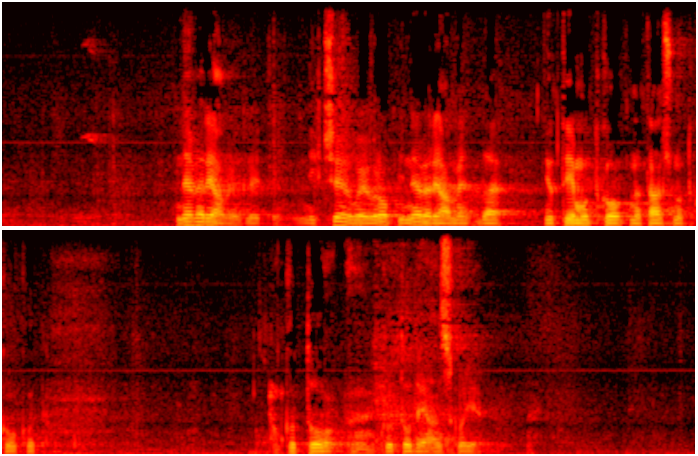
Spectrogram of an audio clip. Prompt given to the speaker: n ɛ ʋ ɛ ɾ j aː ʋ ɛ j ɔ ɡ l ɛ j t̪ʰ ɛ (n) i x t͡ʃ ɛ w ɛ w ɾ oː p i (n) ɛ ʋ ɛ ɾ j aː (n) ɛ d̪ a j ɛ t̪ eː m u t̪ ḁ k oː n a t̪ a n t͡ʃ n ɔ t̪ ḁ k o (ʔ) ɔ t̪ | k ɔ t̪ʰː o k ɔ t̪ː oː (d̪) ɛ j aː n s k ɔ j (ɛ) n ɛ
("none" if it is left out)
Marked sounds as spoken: n, n, m, k, d̪, ɛ

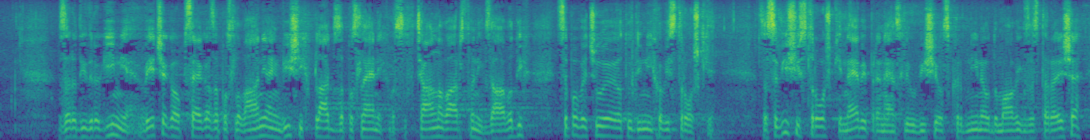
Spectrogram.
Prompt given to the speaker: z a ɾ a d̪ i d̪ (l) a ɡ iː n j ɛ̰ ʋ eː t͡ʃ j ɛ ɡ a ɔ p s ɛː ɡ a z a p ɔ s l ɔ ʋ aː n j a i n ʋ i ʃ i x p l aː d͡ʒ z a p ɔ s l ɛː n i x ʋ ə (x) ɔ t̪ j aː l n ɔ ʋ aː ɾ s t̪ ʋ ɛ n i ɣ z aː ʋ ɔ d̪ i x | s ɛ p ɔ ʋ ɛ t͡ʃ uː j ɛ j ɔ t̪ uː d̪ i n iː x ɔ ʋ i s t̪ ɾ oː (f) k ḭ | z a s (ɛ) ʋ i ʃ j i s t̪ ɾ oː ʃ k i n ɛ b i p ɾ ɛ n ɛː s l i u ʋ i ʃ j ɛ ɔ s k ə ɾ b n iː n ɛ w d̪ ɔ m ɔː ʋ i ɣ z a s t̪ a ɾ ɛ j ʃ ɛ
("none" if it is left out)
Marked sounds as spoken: ɾ, s, ʃ, ɛ

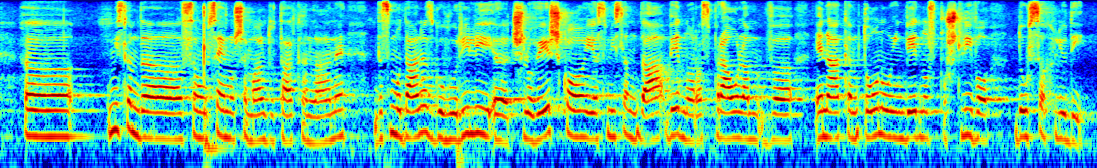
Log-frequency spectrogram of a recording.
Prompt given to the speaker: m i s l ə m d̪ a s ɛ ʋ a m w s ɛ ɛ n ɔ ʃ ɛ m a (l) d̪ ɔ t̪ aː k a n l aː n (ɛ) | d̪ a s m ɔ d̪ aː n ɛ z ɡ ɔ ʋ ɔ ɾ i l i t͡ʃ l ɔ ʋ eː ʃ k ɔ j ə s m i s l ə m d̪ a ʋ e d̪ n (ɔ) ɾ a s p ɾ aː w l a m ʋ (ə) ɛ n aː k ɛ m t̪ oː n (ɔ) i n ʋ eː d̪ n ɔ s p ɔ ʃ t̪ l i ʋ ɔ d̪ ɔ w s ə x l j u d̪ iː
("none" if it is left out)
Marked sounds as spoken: l, ɛ, ɔ, ə, u

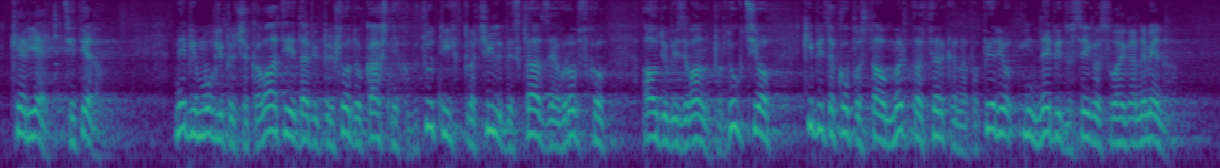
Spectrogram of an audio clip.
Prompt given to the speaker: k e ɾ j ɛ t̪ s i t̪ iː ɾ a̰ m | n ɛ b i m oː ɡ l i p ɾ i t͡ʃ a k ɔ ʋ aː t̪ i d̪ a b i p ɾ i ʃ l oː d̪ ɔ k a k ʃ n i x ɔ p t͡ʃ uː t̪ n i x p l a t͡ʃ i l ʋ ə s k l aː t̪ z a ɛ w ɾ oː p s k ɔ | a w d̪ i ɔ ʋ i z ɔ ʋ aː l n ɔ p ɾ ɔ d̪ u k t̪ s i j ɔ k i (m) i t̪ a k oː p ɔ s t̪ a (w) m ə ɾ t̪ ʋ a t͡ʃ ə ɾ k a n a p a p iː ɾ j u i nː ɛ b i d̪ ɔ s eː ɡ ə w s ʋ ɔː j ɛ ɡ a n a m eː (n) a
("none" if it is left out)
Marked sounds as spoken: b, w, n

